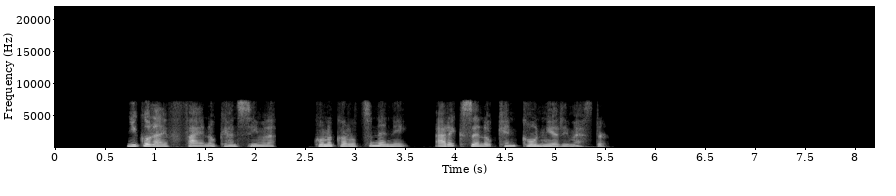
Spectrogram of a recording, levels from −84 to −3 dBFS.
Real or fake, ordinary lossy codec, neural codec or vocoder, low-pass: fake; none; codec, 16 kHz in and 24 kHz out, 0.4 kbps, LongCat-Audio-Codec, fine tuned four codebook decoder; 7.2 kHz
